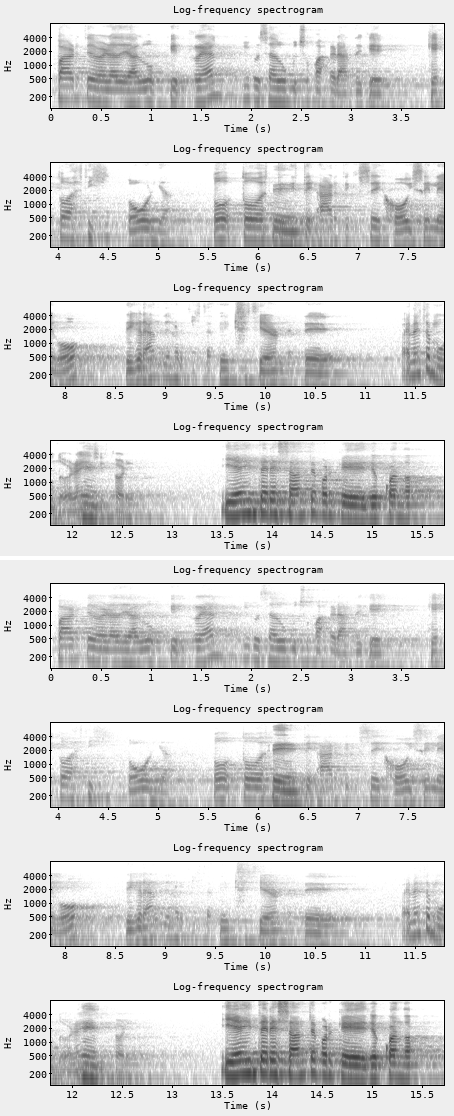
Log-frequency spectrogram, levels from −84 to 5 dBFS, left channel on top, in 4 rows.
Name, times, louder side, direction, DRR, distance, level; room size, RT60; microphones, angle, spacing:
voice 1, 0.1-3.3 3.8-5.1 5.6-8.1 8.6-10.7 11.4-12.6, left 5 dB, 80° left, 11 dB, 1.2 m, -39 dB
voice 2, 13.5-15.4, right 4 dB, 90° right, 12 dB, 1.0 m, -25 dB
27.0 x 26.0 x 7.0 m, 2.1 s
head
